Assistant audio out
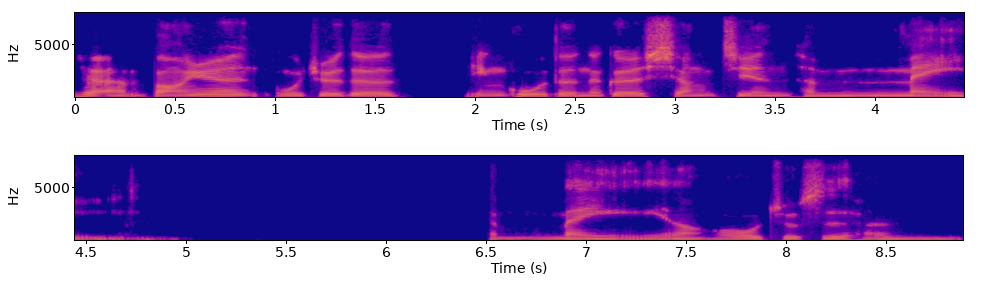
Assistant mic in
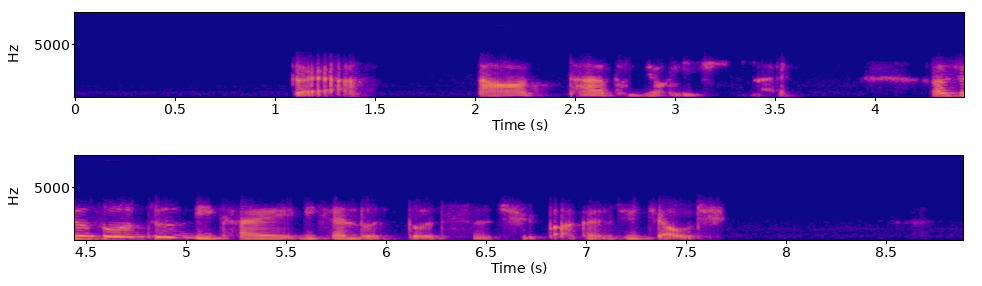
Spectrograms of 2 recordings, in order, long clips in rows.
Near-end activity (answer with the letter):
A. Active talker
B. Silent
A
